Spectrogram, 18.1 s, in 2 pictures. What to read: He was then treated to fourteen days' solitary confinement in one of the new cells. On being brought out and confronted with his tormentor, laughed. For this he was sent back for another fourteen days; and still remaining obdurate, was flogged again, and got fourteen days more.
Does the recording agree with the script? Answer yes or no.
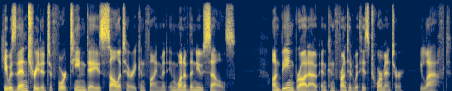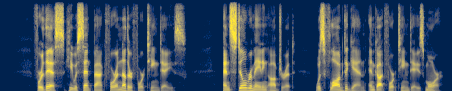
yes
